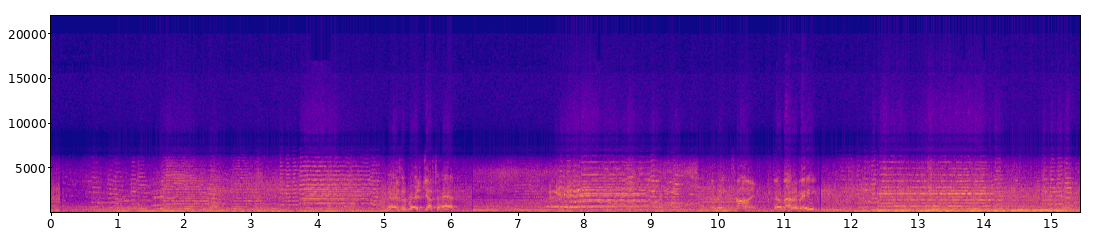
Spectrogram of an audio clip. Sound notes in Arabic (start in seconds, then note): 0.4 موسيقى الأوركسترا الدرامية; 5.6 اصوات صرير الاطارات; 15.2 موسيقى أوركسترا مثيرة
